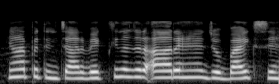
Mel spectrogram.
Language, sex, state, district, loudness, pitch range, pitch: Hindi, female, Jharkhand, Garhwa, -13 LUFS, 285-340 Hz, 305 Hz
